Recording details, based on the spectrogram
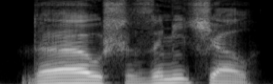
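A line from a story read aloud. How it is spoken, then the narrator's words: Gloomy confirmation. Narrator (Russian): мрачно подтвердил Фрэнк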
